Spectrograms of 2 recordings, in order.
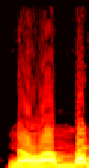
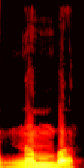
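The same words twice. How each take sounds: First: नवंबर with an extra "va" syllable, like November; misreading. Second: नंबर in two syllables, "num-ber"; correct reading. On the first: Teacher warning children off a misreading, three-syllable नवंबर. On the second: Teacher correcting a misreading for children, two-syllable नंबर. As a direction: say नंबर with no "va" in the middle. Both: Shown as a demonstration. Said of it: "नवंबर नहीं नंबर".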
